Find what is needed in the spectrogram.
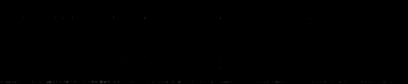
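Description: Faint, irregular light clicks and taps of handwriting being entered on a digital tablet, several per second.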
